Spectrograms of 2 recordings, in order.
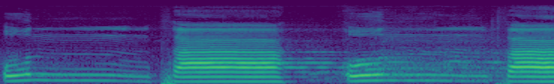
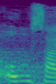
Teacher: Jadi ibu masukkan suara Nun ke tsa · Lafat untha ikhfa ya Bu ya. Jadi itu bacaan samar dan dengung ya Bu ya, karena ikhfanya ikhfa ausat ya Bu ya.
